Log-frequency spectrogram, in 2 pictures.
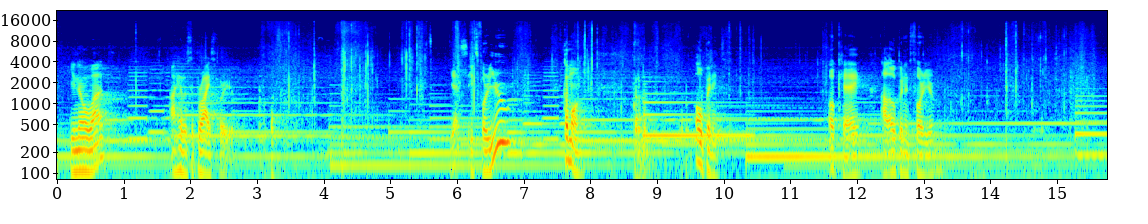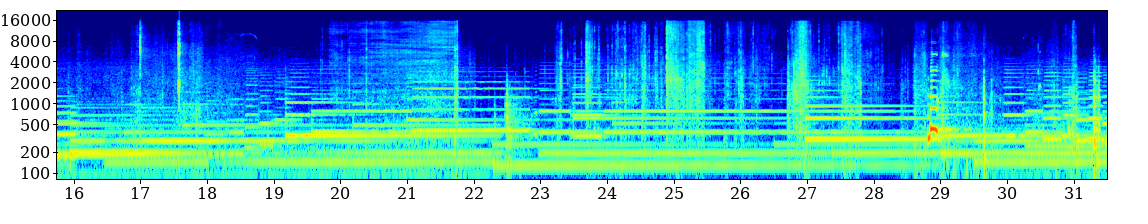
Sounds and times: Music: 0.0s - 31.5s
Speech: 11.6s - 13.2s, 28.8s - 29.2s.

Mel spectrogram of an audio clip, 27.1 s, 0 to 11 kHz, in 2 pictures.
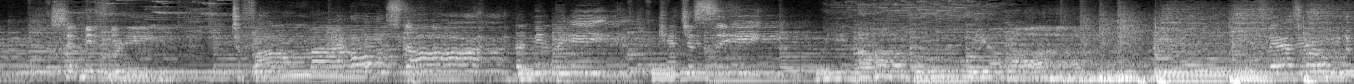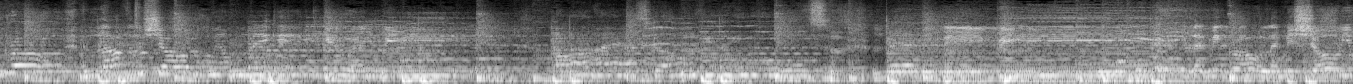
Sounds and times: Independent music: 0.0s - 27.0s.

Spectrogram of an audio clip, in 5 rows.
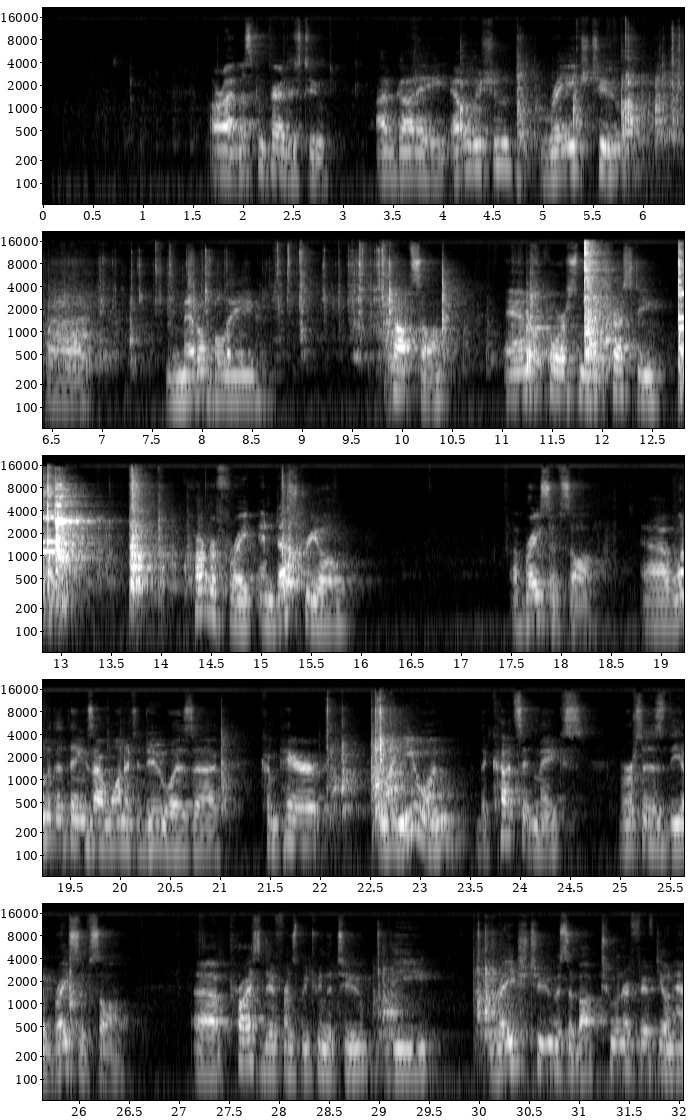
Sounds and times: Speech: 1.6s - 7.0s, 7.6s - 8.7s, 9.8s - 12.7s, 14.2s - 16.0s, 17.5s - 32.0s.

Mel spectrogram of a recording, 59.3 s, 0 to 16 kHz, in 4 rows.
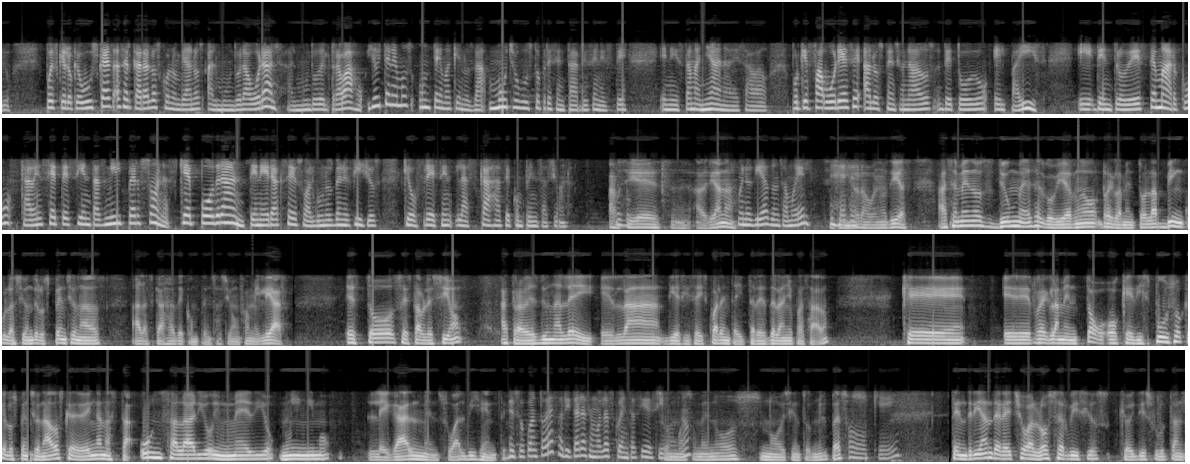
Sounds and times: Speech: 0.0s - 33.2s, 34.0s - 40.0s, 40.9s - 55.7s, 56.4s - 59.2s.

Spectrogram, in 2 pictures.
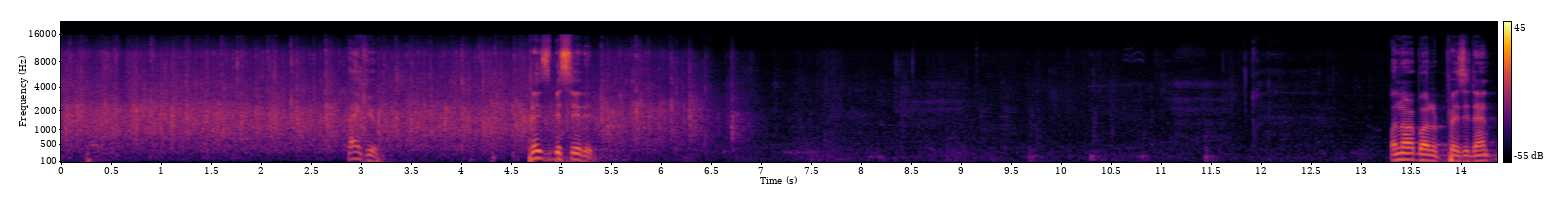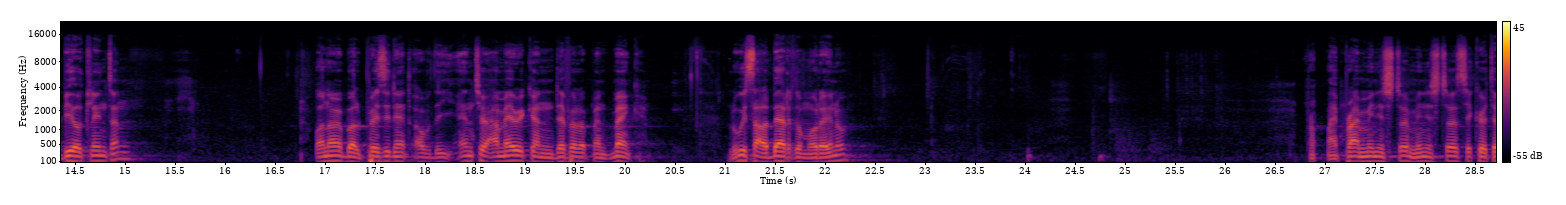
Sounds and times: Male speech, man speaking: 2.8s - 3.2s, 4.7s - 5.4s, 13.3s - 15.1s, 16.9s - 20.2s, 21.0s - 22.3s, 26.8s - 28.7s.

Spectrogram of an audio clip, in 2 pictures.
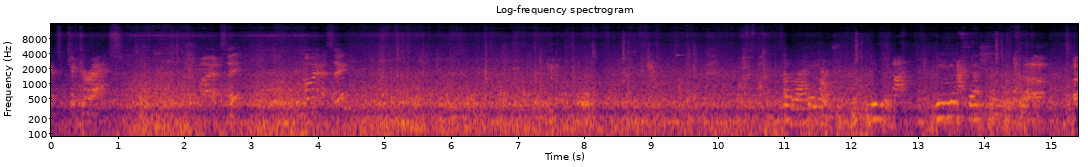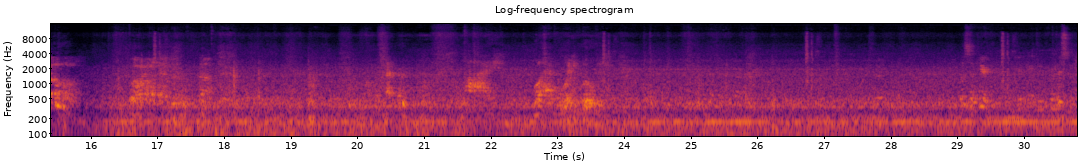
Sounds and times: Speech: 0.0s - 1.2s, 3.7s - 4.5s, 10.4s - 15.9s, 21.6s - 23.9s, 29.0s - 30.8s
Subway, metro, underground: 0.0s - 30.8s
Train: 0.0s - 30.8s.

